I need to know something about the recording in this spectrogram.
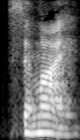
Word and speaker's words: semi: সেমি নাকি সেমাই, দুটোই correct. সেমি হলো ব্রিটিশ উচ্চারণ এবং সেমাই হলো আমেরিকান উচ্চারণ। It's a semicircle, British. It's a semicircle, American.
